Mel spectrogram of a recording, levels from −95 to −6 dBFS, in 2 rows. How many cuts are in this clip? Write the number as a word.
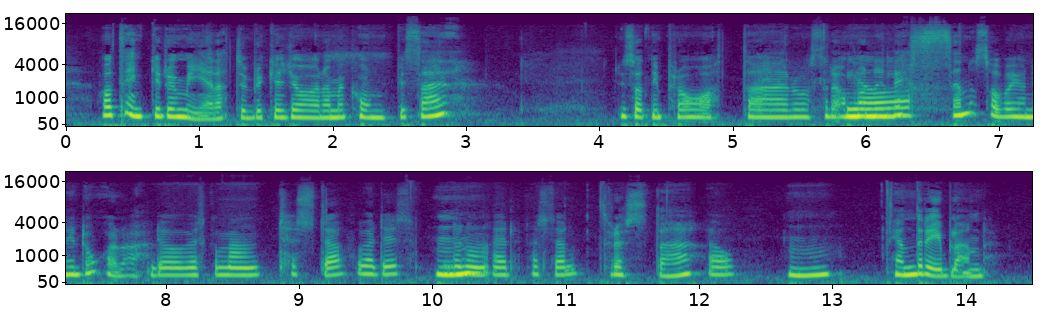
one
